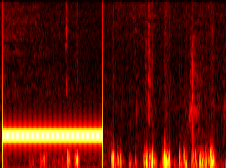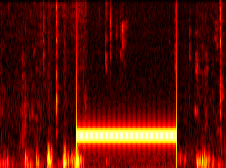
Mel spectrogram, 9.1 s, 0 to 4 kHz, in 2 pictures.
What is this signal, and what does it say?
Ringback tone (North America), 440 + 480 Hz.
